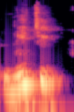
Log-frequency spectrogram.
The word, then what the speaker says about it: Nietzsche: सो एंड सो इफ you talk about, there was another philosopher named नीची. ठीक है, it pronounce it as Nietzsche.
